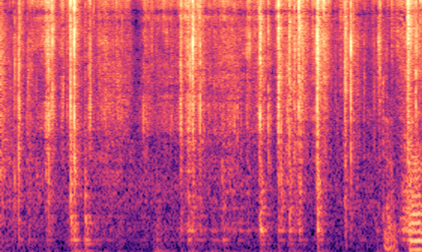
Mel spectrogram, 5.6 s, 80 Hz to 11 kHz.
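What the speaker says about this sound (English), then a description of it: "So I'm going to pull my tape." Masking tape peeled off a 5-foot wake surfboard under repair for a tail crack, giving a series of dry tearing and crackling rips that come in bursts close to the mic, with a brief voice near the end.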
